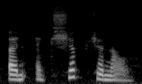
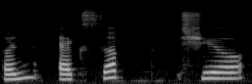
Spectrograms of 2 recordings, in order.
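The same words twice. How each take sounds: First: Said in the usual way. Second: Unexceptional slowly split as un, ex, cep, tio, nal; broken into syllables. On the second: Shown as a demonstration. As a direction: say Unexceptional syllable by syllable with gaps, higher pitched. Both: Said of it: "the word has five syllables".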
